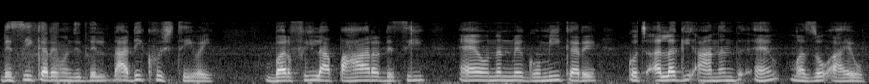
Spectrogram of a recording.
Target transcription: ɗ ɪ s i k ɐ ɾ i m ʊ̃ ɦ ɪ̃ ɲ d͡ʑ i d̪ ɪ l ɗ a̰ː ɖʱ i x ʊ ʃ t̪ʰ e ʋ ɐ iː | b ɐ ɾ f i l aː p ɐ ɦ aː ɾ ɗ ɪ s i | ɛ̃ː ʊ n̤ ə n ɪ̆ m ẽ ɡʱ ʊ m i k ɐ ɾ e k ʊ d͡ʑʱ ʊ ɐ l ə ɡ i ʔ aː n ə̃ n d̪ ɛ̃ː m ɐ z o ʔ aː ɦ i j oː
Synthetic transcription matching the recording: ɗ ɪ s i k ɐ ɾ e m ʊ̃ ɦ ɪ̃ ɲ d͡ʑ i d̪ ɪ l ɗ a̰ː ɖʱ i x ʊ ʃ t̪ʰ i ʋ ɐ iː | b ɐ ɾ f i l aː p ɐ ɦ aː ɾ ɗ ɪ s i | ɛ̃ː ʊ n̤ ə n ɪ̆ m ẽ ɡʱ ʊ m i k ɐ ɾ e k ʊ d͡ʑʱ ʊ ɐ l ə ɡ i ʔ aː n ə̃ n d̪ ɛ̃ː m ɐ z o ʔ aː ɦ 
